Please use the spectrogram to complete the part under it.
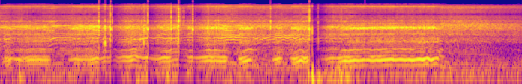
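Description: A motorcycle engine revs loudly up close, rising and falling in pitch.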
